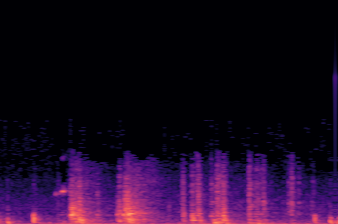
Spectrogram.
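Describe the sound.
A door being opened, with a few short knocks, clicks and scraping bursts of the handle and frame in an uneven sequence, moderately loud against a low background hum.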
